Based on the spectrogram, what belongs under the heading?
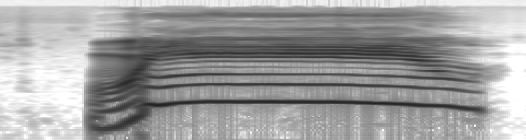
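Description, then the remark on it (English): A single sustained vocal tone rises in a quick swoop, then holds steady for about two seconds before cutting off, a voice imitating a guitar note that comes out sounding like a cat's meow. “I was going for guitar, but then once I did it, I was like, oh, this definitely sounds like a cat.”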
